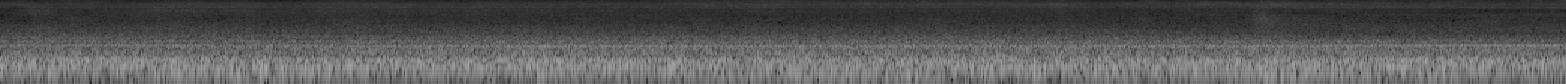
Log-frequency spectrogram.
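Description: Steady, loud drone of heavy machinery, with one constant whine running through it.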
